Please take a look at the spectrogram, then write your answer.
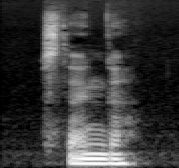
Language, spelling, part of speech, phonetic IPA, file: Polish, wstęga, noun, [ˈfstɛ̃ŋɡa], LL-Q809 (pol)-wstęga.wav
